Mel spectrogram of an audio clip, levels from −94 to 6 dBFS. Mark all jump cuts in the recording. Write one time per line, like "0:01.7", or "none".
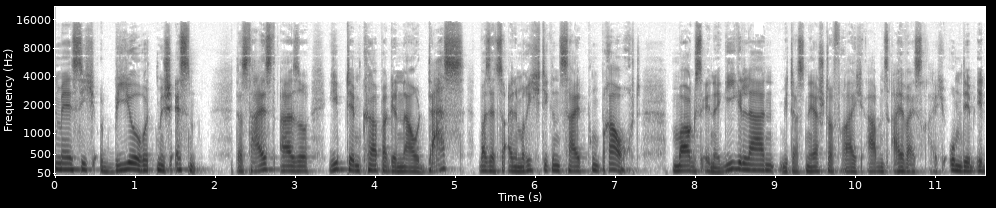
none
